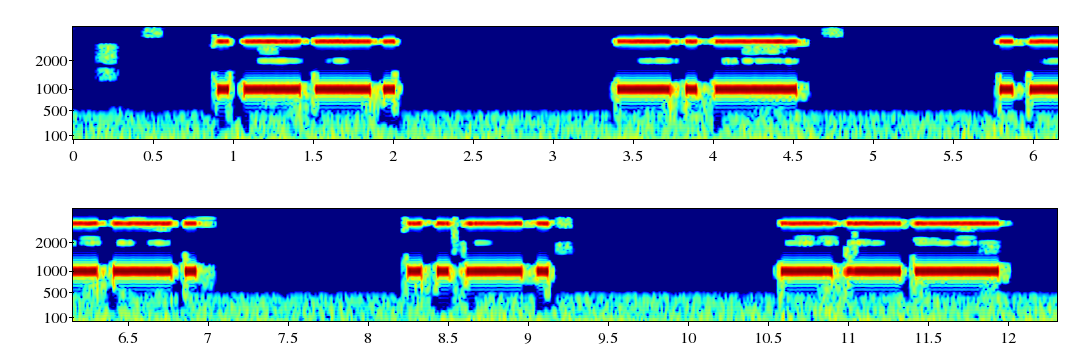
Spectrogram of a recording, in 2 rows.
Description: Morse code, heard as a keyed tone, about 14 wpm, spaced as for 5 wpm, 1000 Hz. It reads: PKPFO
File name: Morse Lessons / Morse Lessons / Tape-3B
